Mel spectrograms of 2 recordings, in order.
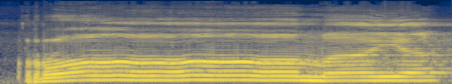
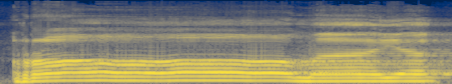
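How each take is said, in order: The two takes are said the same way.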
